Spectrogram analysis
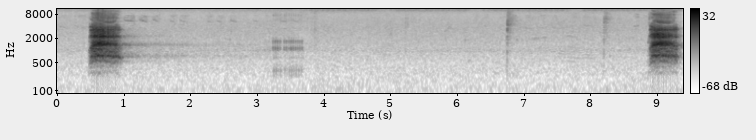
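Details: Male barking deer, a call used to lure deer when hunting: two loud, harsh, short barks about eight seconds apart, with a faint softer note and a few clicks in the quiet gap between them.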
